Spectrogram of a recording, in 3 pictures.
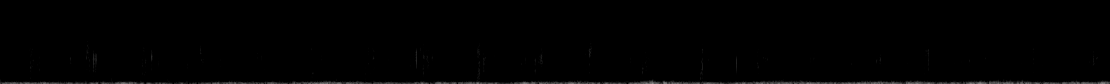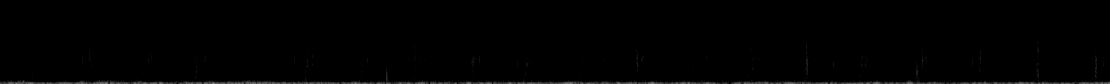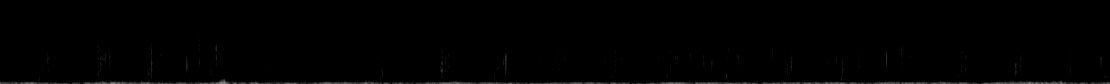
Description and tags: Walking on gravel trail during a late summer night in Colorado
foot, footsteps, steps, walk, walking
